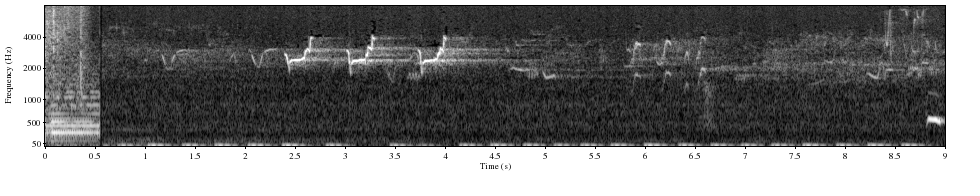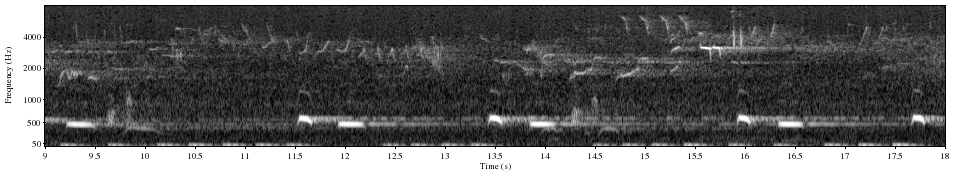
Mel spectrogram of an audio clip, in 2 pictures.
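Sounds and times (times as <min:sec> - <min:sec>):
lower whistled bird call: 0:05.8 - 0:18.0
higher bird calls: 0:08.4 - 0:18.0.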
